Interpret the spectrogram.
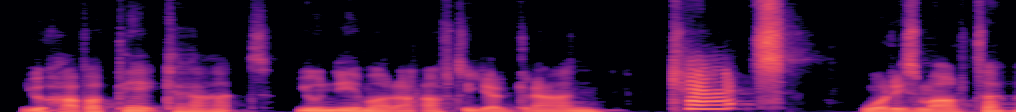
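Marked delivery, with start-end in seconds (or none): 3.4-4.0 very high, piping tiny mouse voice. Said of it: "That was my random mouse voice".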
